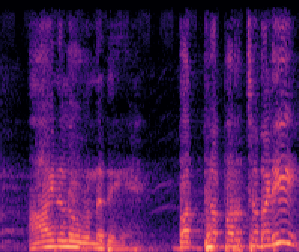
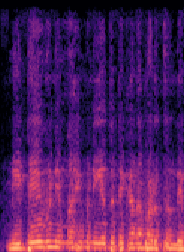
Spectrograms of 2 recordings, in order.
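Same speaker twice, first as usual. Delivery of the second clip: ordinary delivery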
